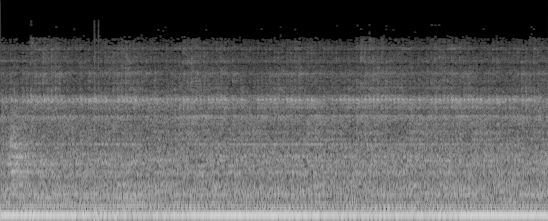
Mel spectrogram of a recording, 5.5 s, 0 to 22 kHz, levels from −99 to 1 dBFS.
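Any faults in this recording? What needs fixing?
Chunks out of order at 0.94–0.98 s: a 20 ms chunk plays one chunk late, causing a jumbled moment, with three waveform discontinuities showing as vertical spectrogram lines. Reorder chunks by sequence number or timestamp in a jitter buffer before playback or writing.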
